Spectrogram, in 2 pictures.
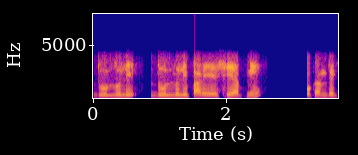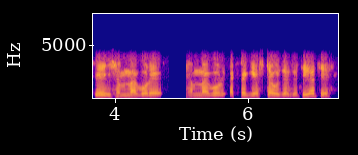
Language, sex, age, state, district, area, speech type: Bengali, male, 45-60, West Bengal, North 24 Parganas, rural, conversation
